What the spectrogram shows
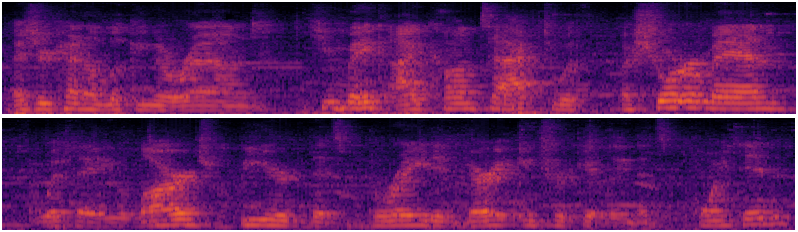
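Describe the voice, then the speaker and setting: A man narrating a tabletop game as game master, animated, laughing often and filling his speech with "like". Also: mid-range voice, normal speed, few pauses, echoey room, soft background music, poor audio.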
